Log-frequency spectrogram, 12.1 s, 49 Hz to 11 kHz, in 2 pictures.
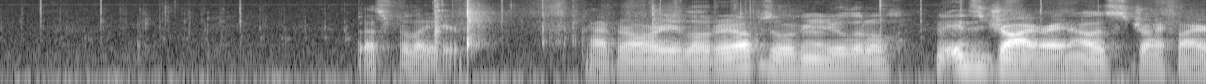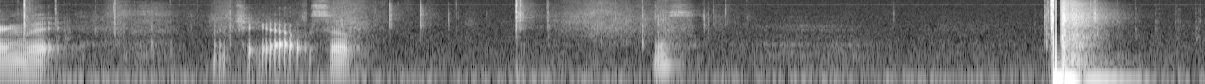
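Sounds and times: revolver dry-fire shot: 0:11.2 - 0:11.8.

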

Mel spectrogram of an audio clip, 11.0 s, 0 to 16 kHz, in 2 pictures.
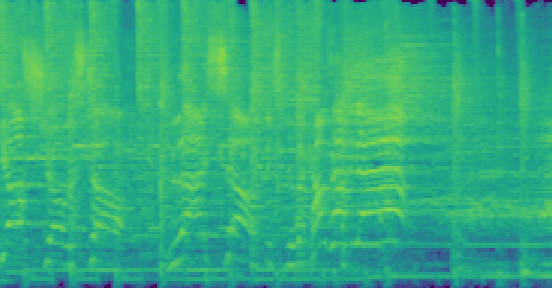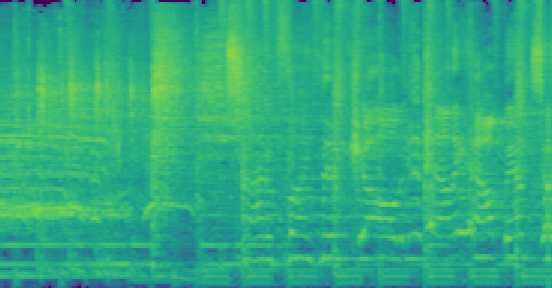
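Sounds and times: drum kit beat: 0:00.0 - 0:11.0
live rock band playing: 0:00.0 - 0:11.0.

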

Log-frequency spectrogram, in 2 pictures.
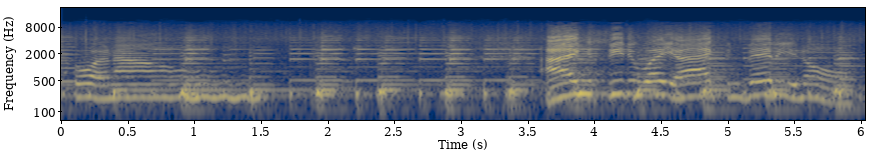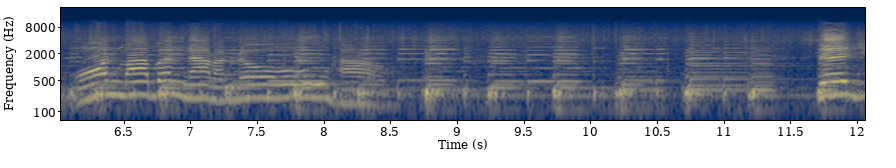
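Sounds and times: person singing: 0:00.0 - 0:01.7, 0:03.3 - 0:08.6, 0:11.6 - 0:12.0
plucked acoustic guitar: 0:00.0 - 0:12.0.

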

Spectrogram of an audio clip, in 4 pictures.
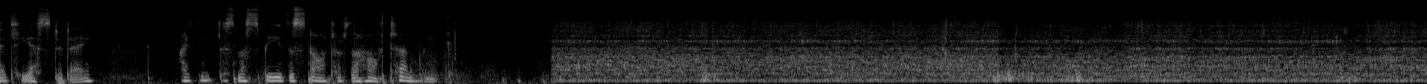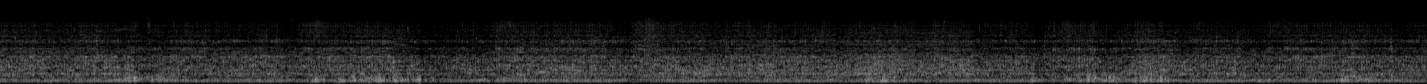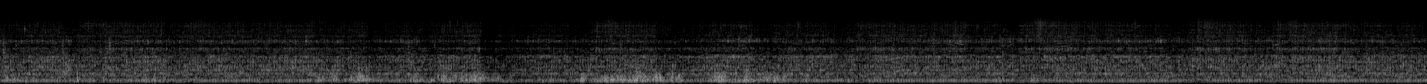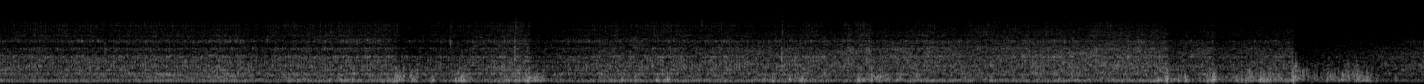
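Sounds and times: boat engine humming: 0:00.0 - 0:57.0.

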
